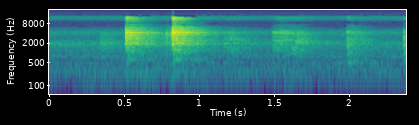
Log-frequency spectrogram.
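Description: A metal spoon and tongs knock and scrape against a pan while meat and vegetables are mixed for shepherd's pie, giving a few sharp separate clinks over a quiet background.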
